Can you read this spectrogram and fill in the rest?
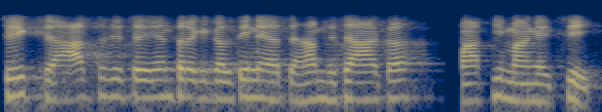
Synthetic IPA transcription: ʈʰik̚t͡ʃʰɛabsə̃d͡ʒet͡ʃʰɛeɦənt̪əɾəɦkeɡəlt̪inɛəsɛɦəmd͡ʒet͡ʃʰɛəɦãke | mapʰimãŋɡɛt͡ʃʰi

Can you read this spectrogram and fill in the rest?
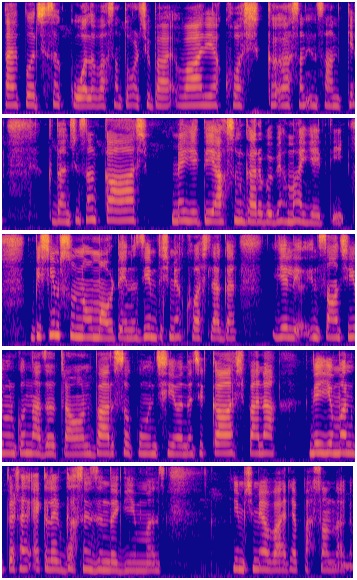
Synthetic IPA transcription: t̪aːipəɾt͡ʃʰɐsakoːlʋɐsɐnt̪oːɽt͡ʃʰubʋaːɾjakʰoʃkɐsɐninsaːnkekʰd̪ɐnt͡ʃʰuinsaːnkaːʃ | mejet̪iɐksunɡɐɾbɨbʲiɦɐmaːjet̪iːbiʃimsunoːmaːwuʈenɨzjimt̪iʃʰmʲekʰoʃlɐɡɐnjelinsaːnt͡ʃʰijimɐnkonɐzɐɾt̪ɾaʋɐnbaːɾsokuːnt͡ʃʰiʋɐnd̪ɐnt͡ʃʰikaːʃpɐna | mejimɐnpʲeʈʰɐnɐklɐʈɡɐsɐnzind̪ɐɡimɐnz | jimt͡ʃʰimʲeʋaːɾʲjapɐsɐnd̪lɐ̰ɡɐn

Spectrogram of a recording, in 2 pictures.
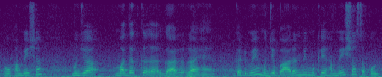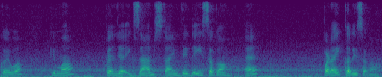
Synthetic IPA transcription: ɦoɦɐmeːʃa | mʊ̃ɦɪ̃ɲd͡ʑa | mɐd̪əd̪kɡaːɾɾaːɦeɦə̃ːn | ɡɐɗɪmẽmʊ̃ɦɪ̃ɲd͡ʑeɓaːɾənɪ̆bɪmũːkʰeɦɐmeːʃasɐpoːɾʈkɐjoaː | kimãpɐ̃ɦɪ̃ɲd͡ʑaʔɪɡzɛːmsʈaːɪmt̪eɗeisɐɡʱãɛ̃ː | pɐɽaːikɐɾesɐɡʱãː

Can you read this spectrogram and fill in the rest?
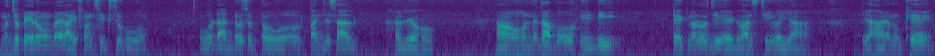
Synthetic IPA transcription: mʊ̃ɦɪ̃ɲd͡ʑopeːɾomoːbaːɪlaːifoːnsɪksɦʊo | ɦʊɦoɗaːɖʱosʊʈʰoʊɦopɐ̃ɲd͡ʑsaːlhɐlijoɦoː | ãːɦʊnkʰãːpoːɦeːɖi | ʈeːknoloːd͡ʑiɛːɖʋãːnst̪ʰiʋɐiaː | keɦaːɽ̃emũːkʰe

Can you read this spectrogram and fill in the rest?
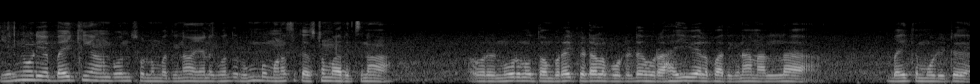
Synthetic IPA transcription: ɛnːɔɽɐjɐbɐɪkːɪŋɡaːɳɯmbɐʋɯnːɯsɔlːɯpaːt̪iŋɡɐnːaːɛnɐkːɯʋɐnd̪ɯɾɔmbɐmɐnɐsɯkɐʂʈɐmaːɪɾɯt͡ʃːɯnːaː | ɔɾɯnuːɾɯnuːt̪ːɐːmbɯɾɐɪpɛʈːaːlɐpoːʈːɯʈːɯɔɾɯɦɐɪʋeːlɐpaːɾt̪iŋɡɐnːaːnɐlːɐ | bɐɪkːɐmuːɽɪʈːɯ

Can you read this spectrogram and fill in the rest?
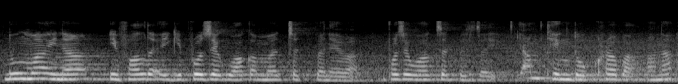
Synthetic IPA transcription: nuŋmaːjnɐimpʰaldɐɐjɡipɾod͡ʒek̚wakɐmɐt͡ʃɐt̚pɐnebɐ | pɾod͡ʒek̚wak̚t͡ʃɐt̚pɐzizaj | jamtʰeŋdokʰːɾɐbɐːnɐ

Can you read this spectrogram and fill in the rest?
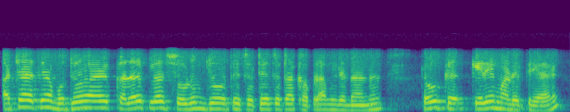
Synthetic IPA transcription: ɐːɕʰaɦet̪ɐjãbʊd̪ʱoaːɦekɐɗəɾplɐsʃoːɽʊmd͡ʑõɦʊt̪esʊʈʰesoʈʰakʰɐpɽa̰mɪlijə̃nd̪aːɦɪnɪ̆ | t̪ɐɦukkeːɾemãːɽet̪ɾiaːɦe

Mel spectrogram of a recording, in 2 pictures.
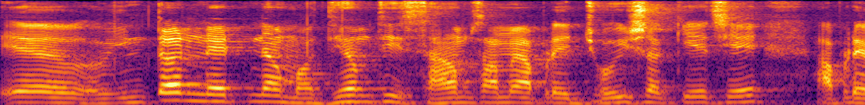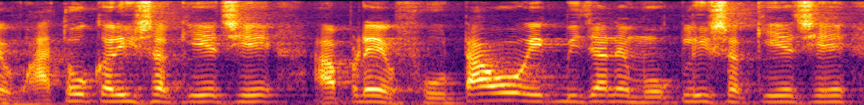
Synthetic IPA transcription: ɪɳʈəɾneʈnaməd̪ʱjəmt̪ʰisamsameapɽ̃ed͡ʒoiʃəkjet͡ʃʰe | a̰pɽ̃eʋa̰t̪õkəɾiʃəkjet͡ʃʰie | a̰pəɽ̃efoʈaoek̚bid͡ʒanemokliʃəkjet͡ʃʰe

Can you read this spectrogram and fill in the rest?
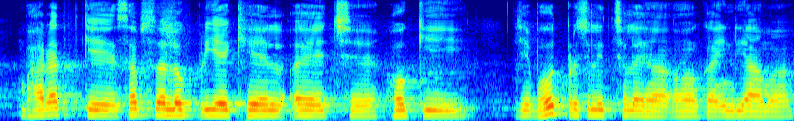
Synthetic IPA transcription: bʱaɾət̪kesəbsə̃lokəpɾijəkʰeləjt͡ʃʰhoki | d͡ʒebəɦut̪pɾət͡ʃlit̪̚t͡ʃʰələɦə̃əɦãkeiɳɖijame

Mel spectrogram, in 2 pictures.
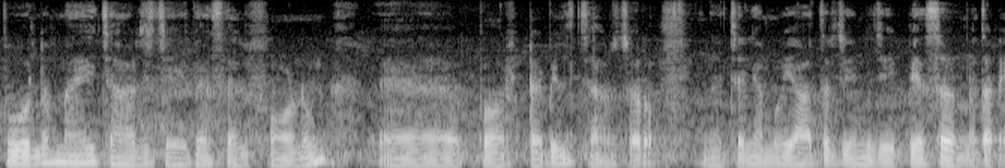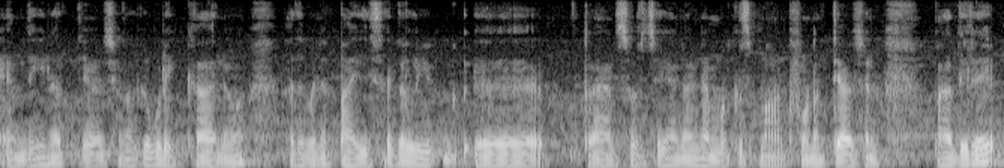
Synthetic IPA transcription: puːrɳɐmaːjit͡ɕaːrd͡ʑɨt͡ɕe̞jt̪ɐselfo̞ːɳum | poːrʈːɐbilt͡ɕa̰ːrd͡ʑɨɐ̰rṵmenːɨʋet͡ɕːaːlnɐmːɐɭjaːt̪rɐt͡ɕejːumbod͡ʑeːpiesɐɐnːɐðaːɳɨ̰ʔe̞̰nd̪eŋɡilumɐt̪jaːʋɐɕjɐŋːɐɭkɨpiɽikʲːaːno̞ː | ɐðubo̞ːle̞pɐjsɐɣɐɭ | ʈraːnsfɐrt͡ɕe̞jːaːnoːnɐmːɐɭkɨsma̰ːrʈfoːɳɐt̪jaːʋɐɕjɐanopoɐðile

